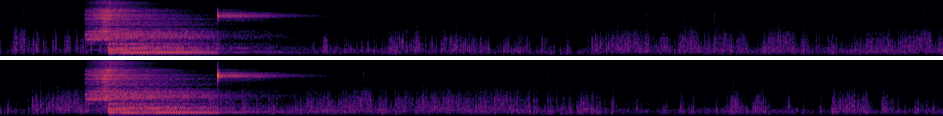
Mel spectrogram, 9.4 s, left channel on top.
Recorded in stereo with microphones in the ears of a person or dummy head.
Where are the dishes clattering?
Centre (ahead or behind), 1.1 m.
